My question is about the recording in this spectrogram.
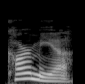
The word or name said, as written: karmia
